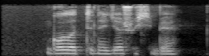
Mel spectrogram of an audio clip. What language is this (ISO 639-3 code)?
rus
